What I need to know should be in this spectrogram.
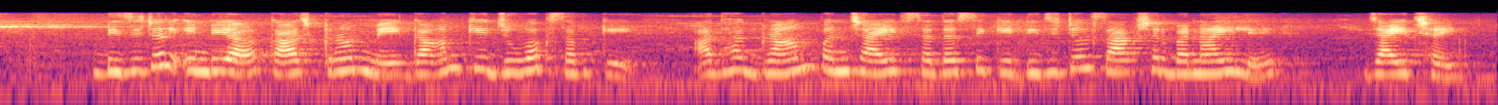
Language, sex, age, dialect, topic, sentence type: Magahi, female, 31-35, Western, banking, statement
